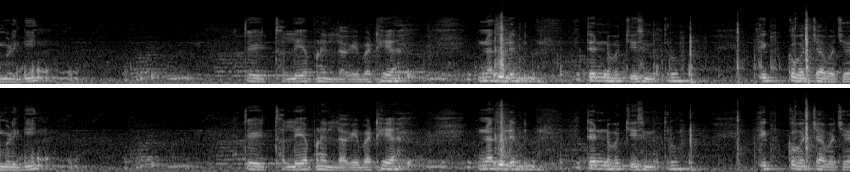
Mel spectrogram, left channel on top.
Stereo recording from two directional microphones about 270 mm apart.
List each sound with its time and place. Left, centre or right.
0.0 s speech: centre
2.4 s a man's voice: centre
